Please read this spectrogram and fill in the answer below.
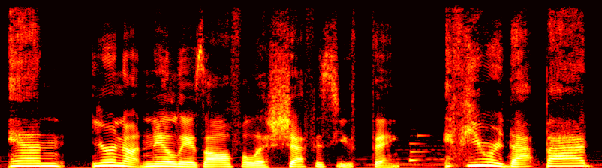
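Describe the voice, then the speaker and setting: Woman voicing a sharp young chef, high lively voice, blunt and fed up, music under it. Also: normal speed, lightly acted. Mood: weary. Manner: blunt, exasperated. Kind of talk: video game voice acting. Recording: game audio with music behind.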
